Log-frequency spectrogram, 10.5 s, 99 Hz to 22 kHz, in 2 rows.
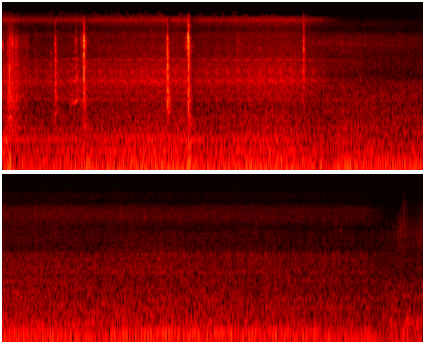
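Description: A 4WD's engine running steadily at low revs, with several sharp clicks and knocks in the first four seconds.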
